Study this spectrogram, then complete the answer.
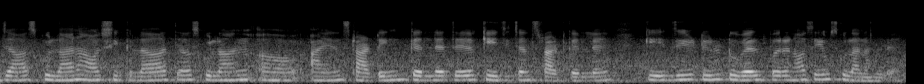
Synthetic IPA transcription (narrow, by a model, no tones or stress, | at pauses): d͡ʑaskulanɦaʋaɕiklat̪jaskulan | aensʈaɾʈiŋɡkɛlːɛ̃t̪eked͡ʑit͡ɕãnsʈaɾʈkɛlːɛ̃ | ked͡ʑiʈilʈuʋelt̪pəɾə̃nɦãʋasemskulãnalːɛ̰̃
